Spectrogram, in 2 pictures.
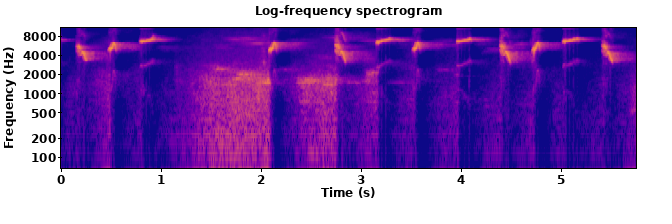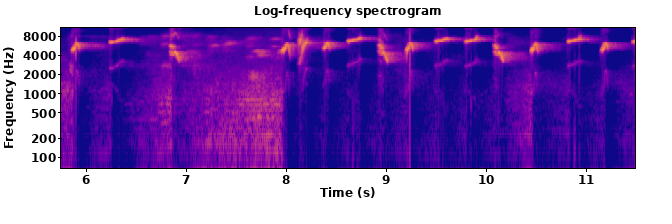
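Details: Male Mangrove whistler (konin) in 'tembakan' burst song for prompting other songbirds: rapid regular high chirps and flicking whistles, a few hissy noise bursts early on, then a dense even series.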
